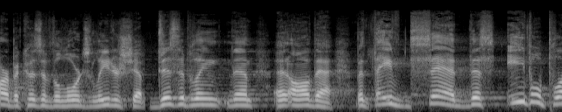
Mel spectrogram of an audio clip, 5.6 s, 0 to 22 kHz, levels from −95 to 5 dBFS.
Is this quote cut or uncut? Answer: cut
